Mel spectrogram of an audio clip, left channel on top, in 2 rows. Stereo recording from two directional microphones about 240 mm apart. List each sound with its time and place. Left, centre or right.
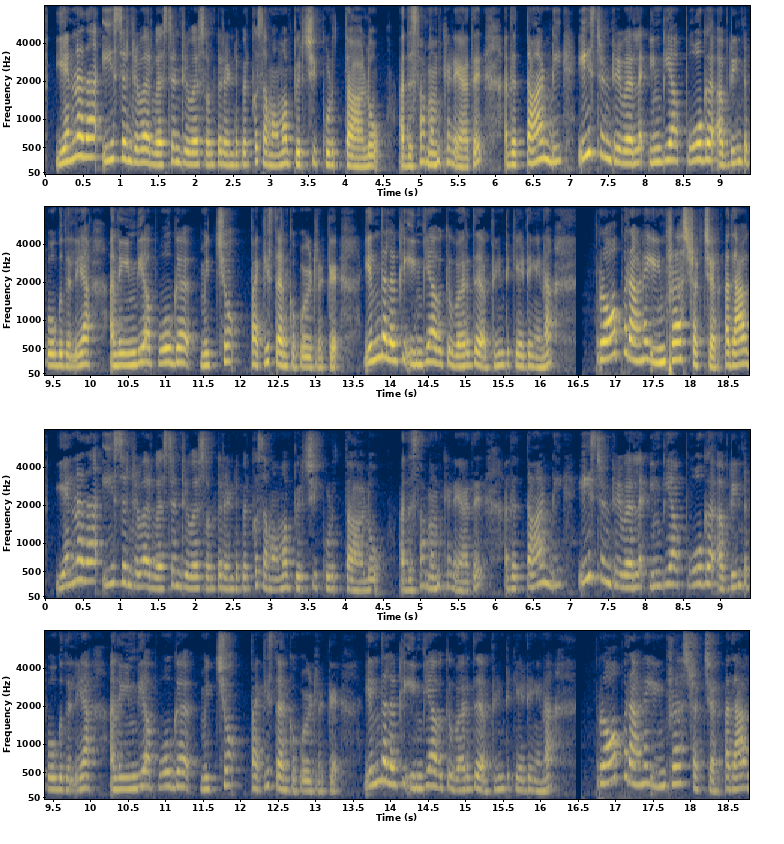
0.1 s a woman's voice: left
